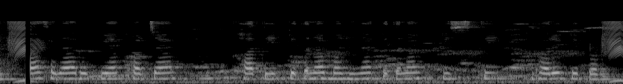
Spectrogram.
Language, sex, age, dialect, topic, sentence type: Bhojpuri, female, 18-24, Southern / Standard, banking, question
